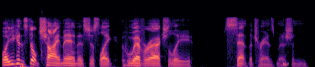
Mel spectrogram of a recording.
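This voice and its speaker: A man with a smooth voice acts as game master, recorded dry and a little dull. He narrates and explains the scene in a wordy, halting, improvised way. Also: mid-range voice, very animated, a bit bright, no echo.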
